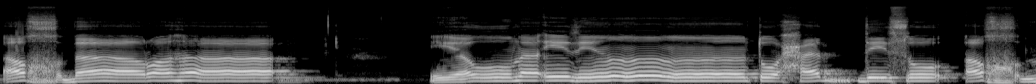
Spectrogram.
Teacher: خا کو پور پڑھیں گے اور را کے اوپر زبر، را کو پور پڑھیں گے،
